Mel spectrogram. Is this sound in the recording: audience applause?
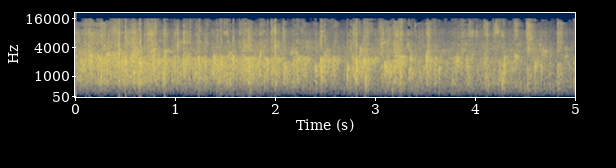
yes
